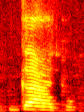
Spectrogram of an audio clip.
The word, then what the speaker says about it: gato: See, I'm saying gato, but it's actually gato.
